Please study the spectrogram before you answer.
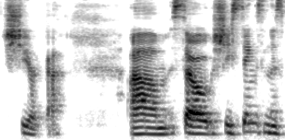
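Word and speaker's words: kyrka: that when I was in Sweden it's not pronounced Kira it's pronounced Shir so she sings in this gorgeous small kind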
